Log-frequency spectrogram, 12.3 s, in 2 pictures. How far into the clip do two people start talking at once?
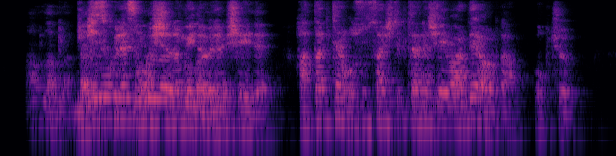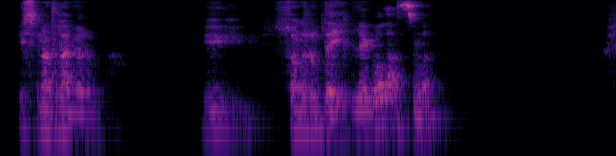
0.8 s

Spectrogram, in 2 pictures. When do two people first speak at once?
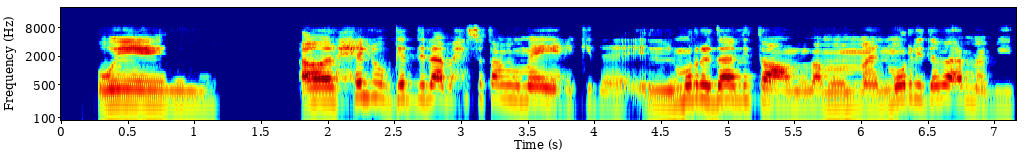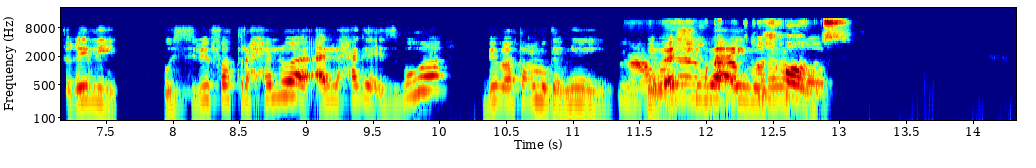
11.4 s

